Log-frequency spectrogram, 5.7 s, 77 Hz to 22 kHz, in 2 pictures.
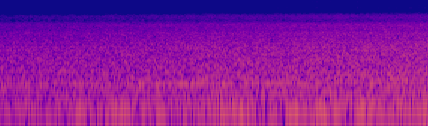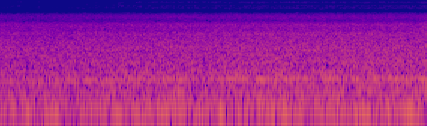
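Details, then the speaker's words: New Jet AFS-1000C shop air filtration unit cranked to fan stage 6 (1000 CFM, top of 450–1000 CFM range): even airy rush with faint steady hum building as the fan spools up, no rattle or rub; running healthy. "It goes from 450 on stage 1 up to 1000 CFM on stage 6. So let's see how loud this thing gets here."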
